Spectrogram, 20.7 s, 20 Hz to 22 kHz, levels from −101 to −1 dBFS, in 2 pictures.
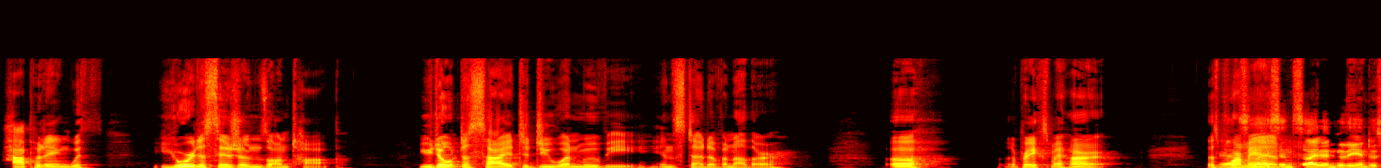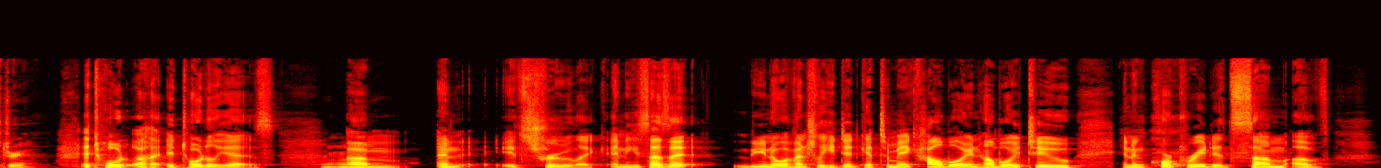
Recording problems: none

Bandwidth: 14.5 kHz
